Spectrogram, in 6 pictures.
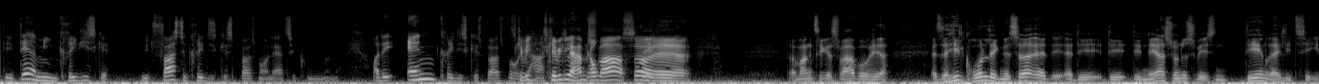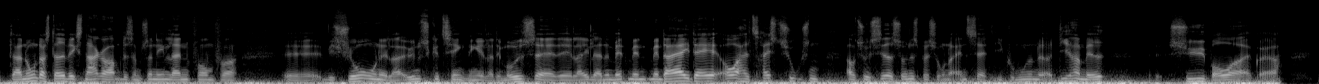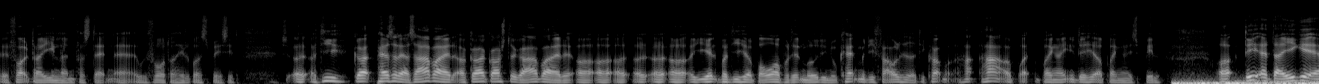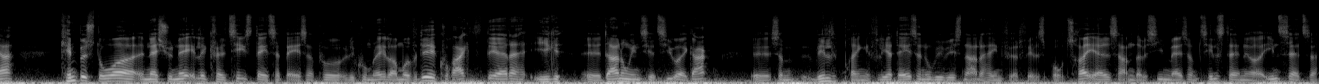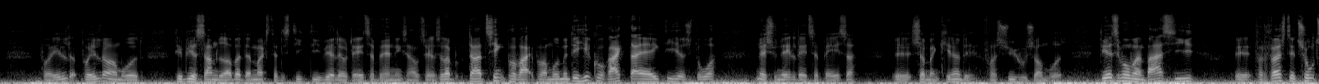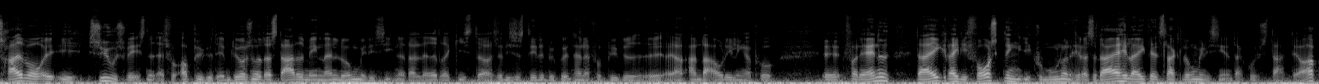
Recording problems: low rumble; faint; until 26 s and from 38 s on; 20 dB below the speech

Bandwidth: 14 kHz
